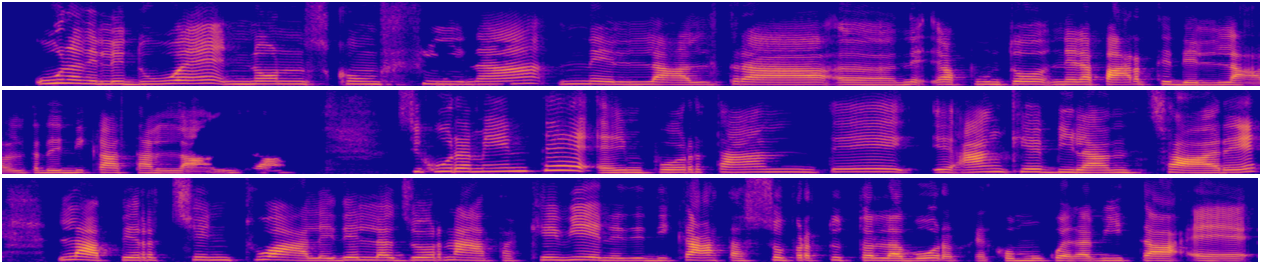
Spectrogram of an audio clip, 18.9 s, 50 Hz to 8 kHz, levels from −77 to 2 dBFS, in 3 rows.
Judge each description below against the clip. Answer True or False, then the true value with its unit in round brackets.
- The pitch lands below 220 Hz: False (230 Hz)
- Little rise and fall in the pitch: False (3.2 semitones)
